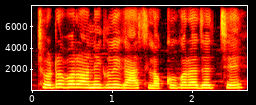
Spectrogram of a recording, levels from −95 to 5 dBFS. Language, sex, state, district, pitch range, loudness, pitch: Bengali, female, West Bengal, Alipurduar, 255-285 Hz, -13 LUFS, 260 Hz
